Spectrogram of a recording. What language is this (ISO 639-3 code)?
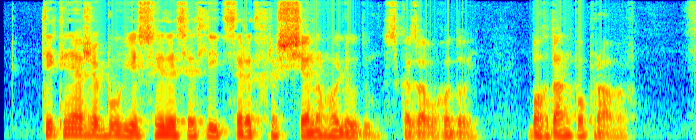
ukr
